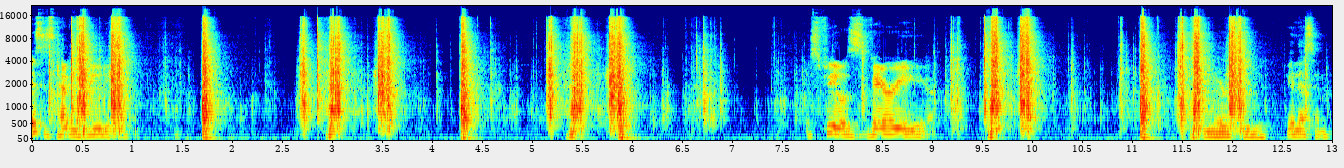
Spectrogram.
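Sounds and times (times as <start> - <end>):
plastic toy blaster clacks: 0.2 - 1.0, 2.6 - 7.0, 9.0 - 12.3.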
